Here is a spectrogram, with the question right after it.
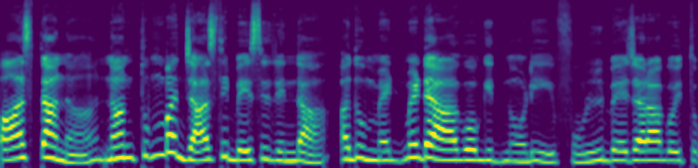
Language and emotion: Kannada, sad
